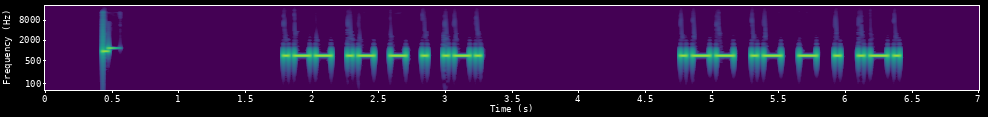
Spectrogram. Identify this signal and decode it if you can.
Morse code, heard as a keyed tone, about 28 wpm, 700 Hz. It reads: WATER WATER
